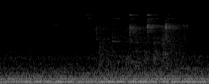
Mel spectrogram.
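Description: A black Labrador retriever picking up and carrying a set of keys in her mouth, the keys jingling lightly in a few quick clinks.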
